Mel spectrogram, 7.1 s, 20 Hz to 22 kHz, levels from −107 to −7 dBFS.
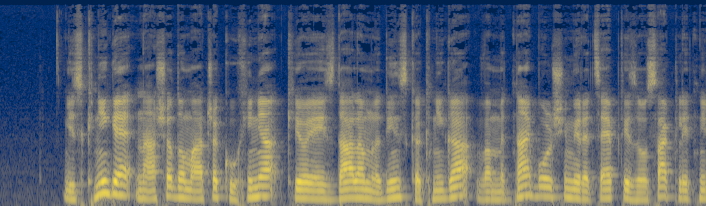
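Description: No technical faults can be heard anywhere in the speech recording.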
